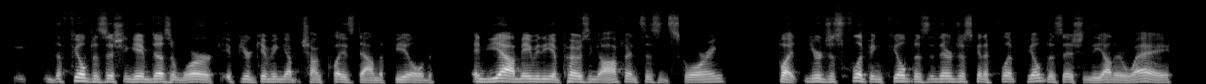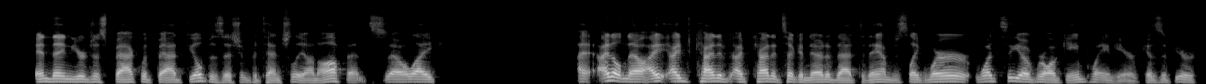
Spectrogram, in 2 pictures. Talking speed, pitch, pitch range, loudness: 210 wpm, 120 Hz, 110-130 Hz, -22 LUFS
